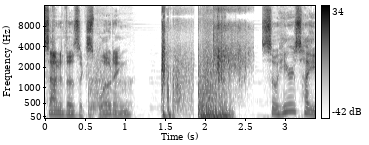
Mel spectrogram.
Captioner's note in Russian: пах-БУЦК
